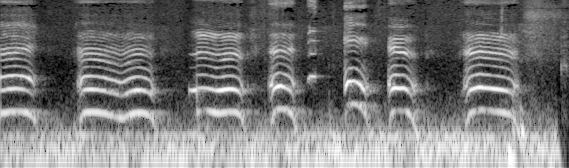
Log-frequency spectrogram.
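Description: A baby babbles and wails in a run of short, rising-and-falling vocal bursts, loud, with brief pauses between each cry and no other voices.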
